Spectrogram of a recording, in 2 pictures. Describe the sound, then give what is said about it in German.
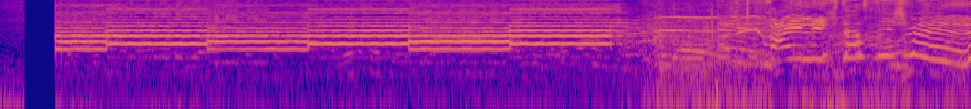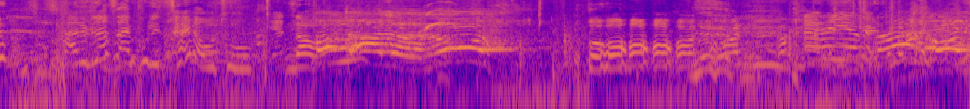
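A loud two-tone police siren alternates between high and low pitches for a few seconds, then stops abruptly and gives way to several people talking over one another. “Wir hören jetzt mal in die Polizei rein, okay?”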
